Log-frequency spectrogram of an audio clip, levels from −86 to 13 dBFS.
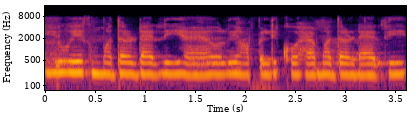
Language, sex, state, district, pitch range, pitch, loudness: Hindi, female, Delhi, New Delhi, 205-215 Hz, 210 Hz, -16 LUFS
